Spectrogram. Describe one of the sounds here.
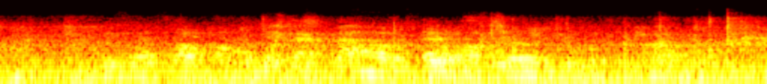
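A man and a woman talk quietly in the distance in a large room.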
